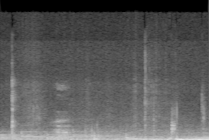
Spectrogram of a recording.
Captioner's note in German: hörbares Keuchen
